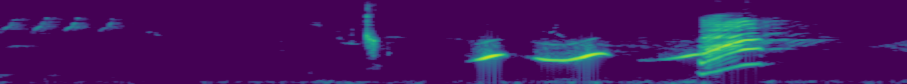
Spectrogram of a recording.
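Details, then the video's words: Talking parrot voicing short, clear tonal syllables with rising and bending pitch, the last one louder and harsher, after faint chirps near the start; a person's voice is heard around it. "Mithu Parrot Talking"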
